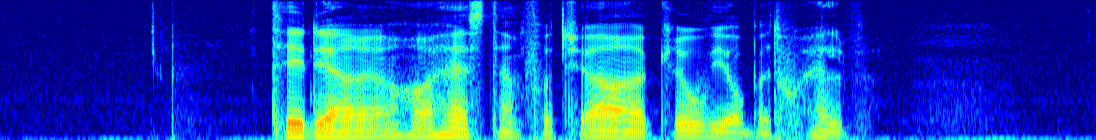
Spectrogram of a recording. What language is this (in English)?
Swedish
